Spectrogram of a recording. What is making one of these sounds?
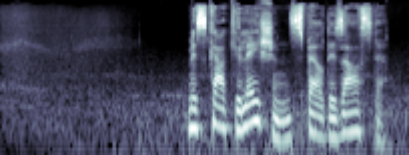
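Ocean waves break and wash ashore.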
